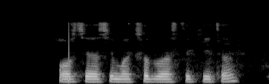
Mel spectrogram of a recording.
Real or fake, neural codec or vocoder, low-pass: real; none; 7.2 kHz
